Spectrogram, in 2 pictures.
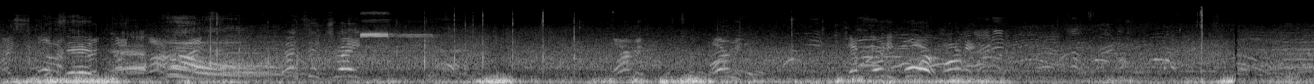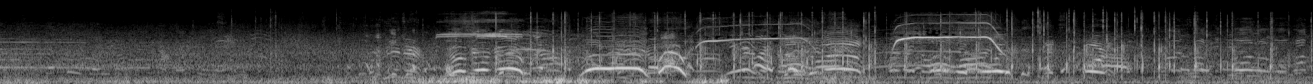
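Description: Young boys shout and call out to each other outdoors.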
